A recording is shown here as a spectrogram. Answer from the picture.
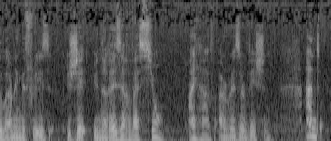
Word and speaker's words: réservation: Réservation. Réservation. But it's a good example of a word that you must pronounce in French, even though it looks like English.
